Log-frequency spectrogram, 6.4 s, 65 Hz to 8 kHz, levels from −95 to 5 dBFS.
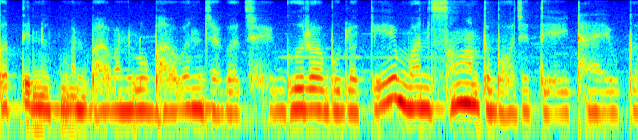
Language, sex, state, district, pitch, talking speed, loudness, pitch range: Maithili, female, Bihar, Begusarai, 185 Hz, 150 wpm, -15 LUFS, 175-195 Hz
